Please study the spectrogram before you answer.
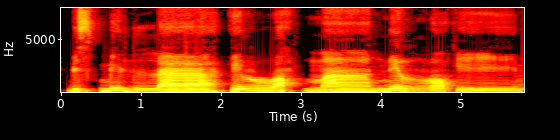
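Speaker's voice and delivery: Bismillahirrahmanirrahim slow, doubles held and pressed; held doubled letters. Shown as a demonstration. Teacher reciting for students, doubles held. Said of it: "ditahan sejenak dan agak ditekan".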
